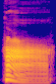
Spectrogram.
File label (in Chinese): 流浪商人否定声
